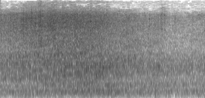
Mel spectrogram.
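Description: Steady wind and rolling-road noise on the microphone of a road bicycle being ridden along an asphalt lane, swelling slightly midway.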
